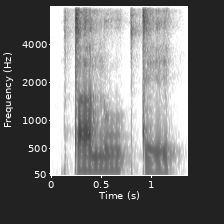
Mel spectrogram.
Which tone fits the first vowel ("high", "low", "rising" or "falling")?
high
